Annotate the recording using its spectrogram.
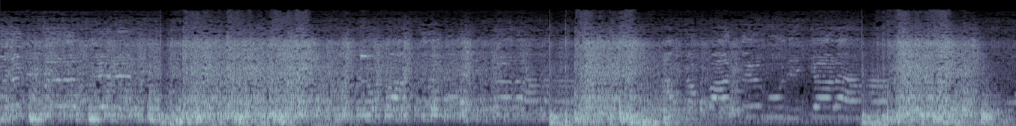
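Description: Band of bass drums and hand-held frame drums playing in loud bursts, about three times, with a man's voice calling or singing in the gaps between them.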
